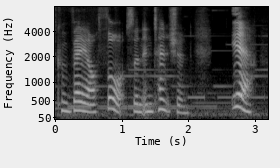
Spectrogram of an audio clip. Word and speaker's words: Ea: When the vibration of vocal folds was still required to convey our thoughts and intention, ear, I believe, was the pronunciation used when referring to our people.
